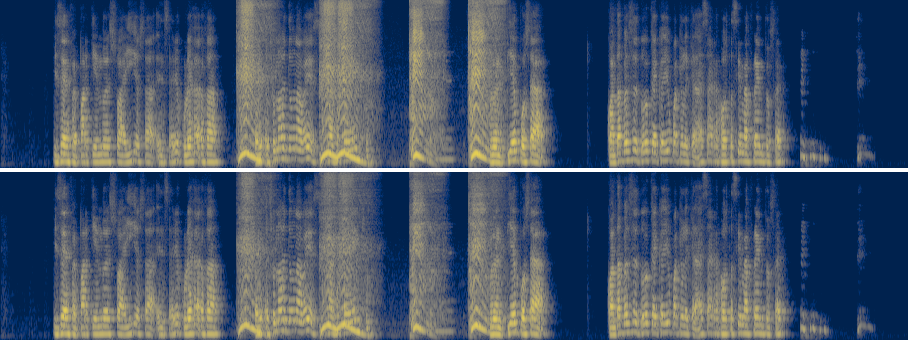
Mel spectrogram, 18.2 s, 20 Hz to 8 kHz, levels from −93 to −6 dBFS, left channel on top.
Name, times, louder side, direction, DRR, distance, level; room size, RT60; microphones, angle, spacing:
voice 1, 1.1-4.4 5.1-7.5 9.5-10.9 12.2-15.7, equal, 5° left, 1.0 m, -27 dB
sound 1, 4.7-5.5 6.4-7.4 8.2-8.9 9.4-10.2, left 4 dB, 55° left, 0.8 m, -23 dB
voice 2, 4.8-5.3 8.3-9.1 16.0-16.4 17.1-17.4, left 1 dB, 85° left, 2.3 m, -43 dB
8.1 x 4.8 x 5.3 m
head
